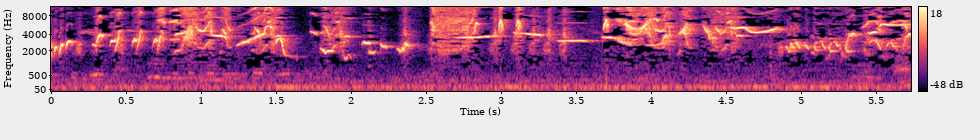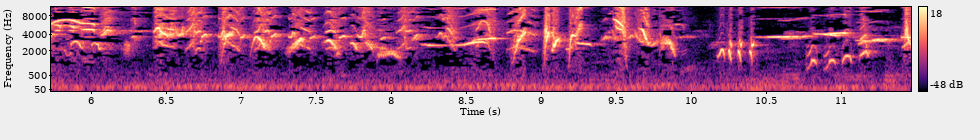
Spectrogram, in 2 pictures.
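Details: White-rumped shama in aggressive, tail-spreading song meant to spur a silent bird: long torrent of high chattering, clicking notes and slurred whistles, nearly continuous for over ten seconds.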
